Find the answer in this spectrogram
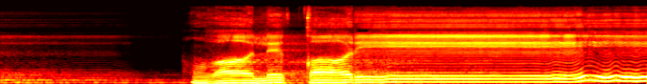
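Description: A male vocalist singing a manqbat, an Islamic devotional song. A held note fades away, and after a quiet pause of about two seconds he comes back in with a long held line that bends and wavers in pitch.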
